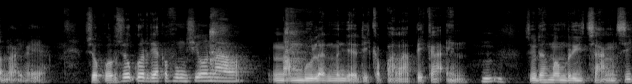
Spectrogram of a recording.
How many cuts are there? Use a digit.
1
